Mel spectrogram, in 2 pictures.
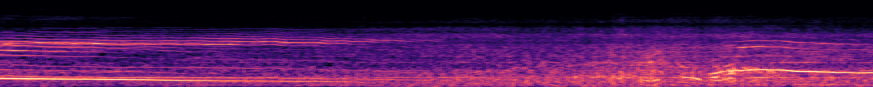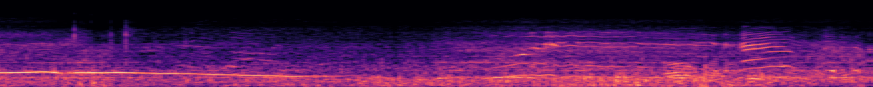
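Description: Riders whooping on a spinning chair-swing ride: one long drawn-out yell sliding down in pitch over the first two and a half seconds, then a second, higher long call that slowly falls from about four and a half to seven and a half seconds in, over a steady rushing noise.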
